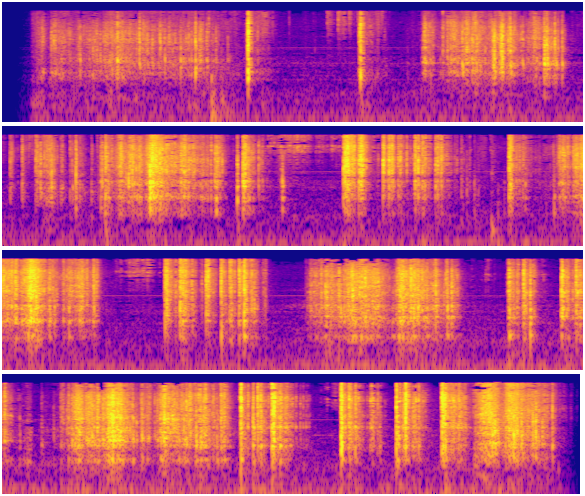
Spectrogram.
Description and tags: Recorded at Suzana's lovely studio, her machines and miscellaneous sounds from her workspace.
